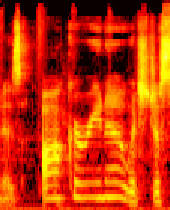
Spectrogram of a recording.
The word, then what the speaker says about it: Ocarina: Ocarina of Time my brain wants to say okarina so bad but apparently the proper pronunciation is Ocarina which just sounds wrong to me for some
